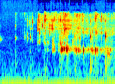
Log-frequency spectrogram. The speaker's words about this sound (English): All right, I got the top off. And the pour.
